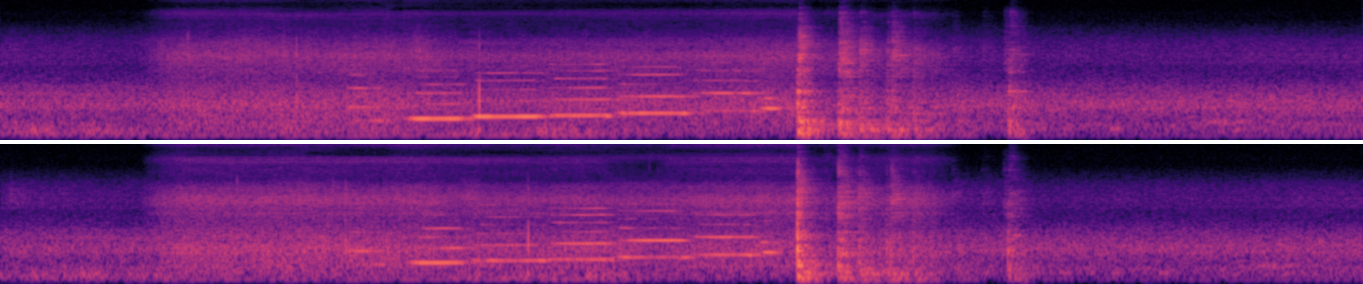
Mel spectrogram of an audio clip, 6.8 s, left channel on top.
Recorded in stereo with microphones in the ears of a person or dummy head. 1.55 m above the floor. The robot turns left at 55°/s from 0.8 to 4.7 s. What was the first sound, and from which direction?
A flute, 60° left.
